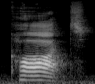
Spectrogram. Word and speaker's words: caught: needs it were flew caught the g.h is silent caught were flew caught you're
